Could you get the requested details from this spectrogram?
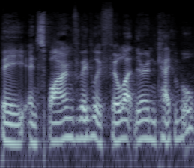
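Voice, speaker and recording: With a New Zealand accent, a man is talking. His intonation is monotone and flat. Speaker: business owner. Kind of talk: podcast interview. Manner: hesitant, many filler words.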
